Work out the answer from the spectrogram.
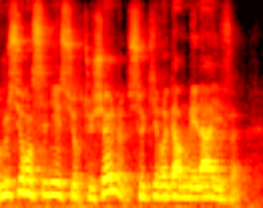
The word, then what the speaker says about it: Tuchel: seront là, à savoir Thomas Tuchel ou Tuchel, pour ceux qui veulent le prononcer à l'allemande, la Dutch Qualität comme on dit. Moi personnellement les amis, je vais le prononcer à la française. Voilà, Tuchel.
